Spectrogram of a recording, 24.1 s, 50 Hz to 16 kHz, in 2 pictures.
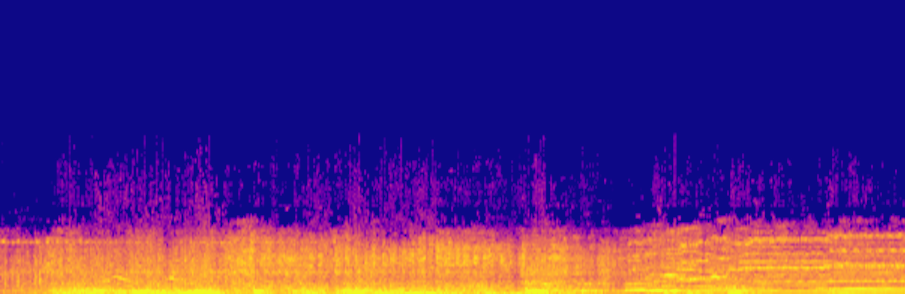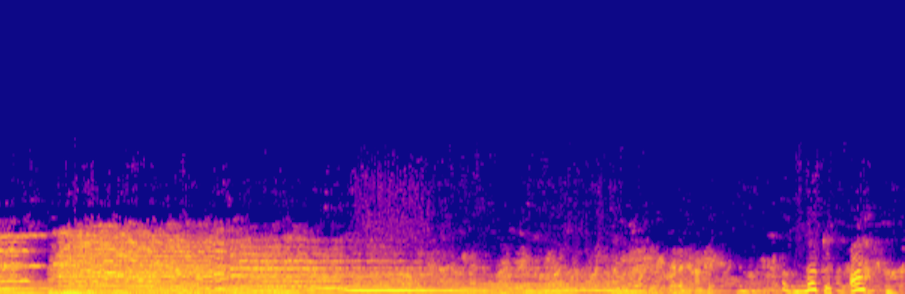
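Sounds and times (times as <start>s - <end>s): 
train braking hard with loud rumble: 0.0s - 24.1s
sudden jolt of braking train: 0.3s - 8.4s.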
